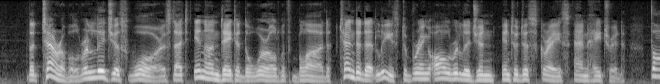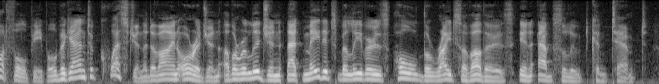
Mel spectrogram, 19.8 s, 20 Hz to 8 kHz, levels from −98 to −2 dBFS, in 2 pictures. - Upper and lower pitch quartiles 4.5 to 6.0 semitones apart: Yes, average, 4.8 semitones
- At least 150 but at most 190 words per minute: No, slow, 135 wpm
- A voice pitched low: Yes, low, 125 Hz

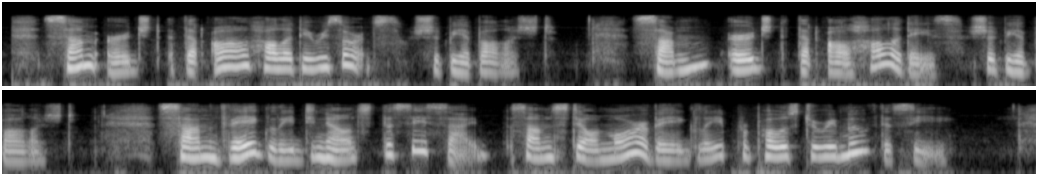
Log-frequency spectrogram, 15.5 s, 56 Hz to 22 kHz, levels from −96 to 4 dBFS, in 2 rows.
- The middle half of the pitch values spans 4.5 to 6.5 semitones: Yes, average, 4.8 semitones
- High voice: Yes, high, 195 Hz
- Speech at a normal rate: No, slow, 130 wpm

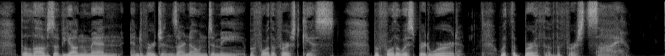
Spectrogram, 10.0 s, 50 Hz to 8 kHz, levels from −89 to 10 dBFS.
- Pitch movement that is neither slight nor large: No, narrow, 1.3 semitones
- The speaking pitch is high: No, low, 105 Hz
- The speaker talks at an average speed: Yes, average, 155 wpm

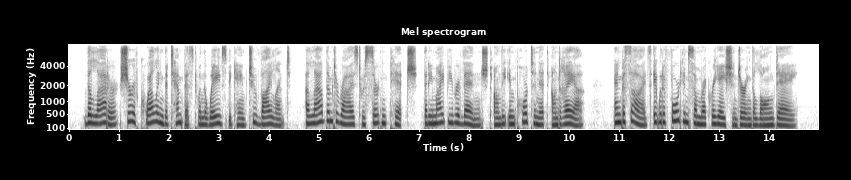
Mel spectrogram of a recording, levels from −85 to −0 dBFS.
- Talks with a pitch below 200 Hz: No, high, 210 Hz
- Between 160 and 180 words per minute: Yes, average, 170 wpm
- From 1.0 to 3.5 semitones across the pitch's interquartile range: No, average, 4.0 semitones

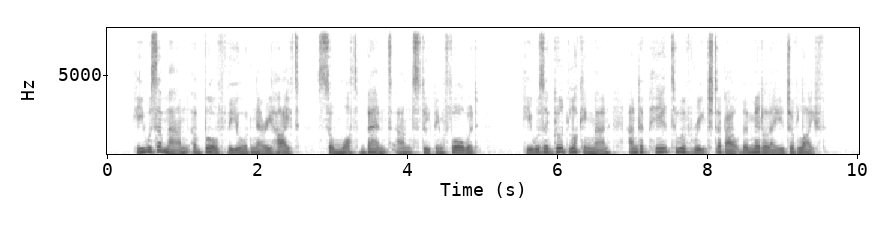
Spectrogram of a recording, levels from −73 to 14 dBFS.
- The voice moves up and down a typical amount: Yes, average, 4.4 semitones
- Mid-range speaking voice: Yes, medium, 150 Hz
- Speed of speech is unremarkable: Yes, average, 185 wpm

